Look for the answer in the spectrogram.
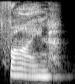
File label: Female; baldurs1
